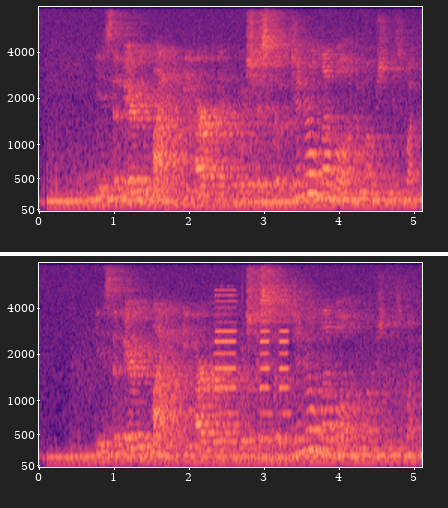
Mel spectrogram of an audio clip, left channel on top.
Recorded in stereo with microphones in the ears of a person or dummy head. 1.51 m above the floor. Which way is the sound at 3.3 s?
25° left (ahead or behind).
